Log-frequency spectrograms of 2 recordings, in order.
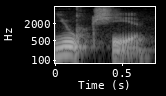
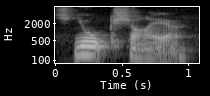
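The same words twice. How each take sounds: First: The ending sounds like 'sheer'. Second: The ending sounds like 'shire'. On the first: "so you say sheer at the end" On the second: "Americans tend to pronounce it Shire"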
